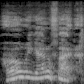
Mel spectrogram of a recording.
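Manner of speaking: high animated cartoon voice. Quoting a Family Guy scene: Mister Herbert voice. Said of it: "Mister Herbert, he's like".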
